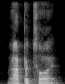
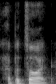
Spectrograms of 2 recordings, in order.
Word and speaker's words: apatite: talc gypsum calcite fluoride apatite no that wasn't a mispronunciation apatite feldspar quartz topaz corundum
